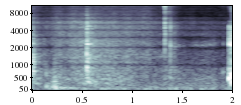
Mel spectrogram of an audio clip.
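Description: Quiet room with a few faint, short clicks and soft rustling as a person straightens up from bending over.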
